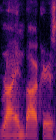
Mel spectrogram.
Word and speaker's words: Reinbacher: That is the way his name is supposed to be pronounced, just like David Reinbacher's name is supposed to be David Reinbacher.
